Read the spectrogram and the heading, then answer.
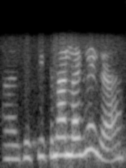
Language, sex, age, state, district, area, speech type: Hindi, female, 60+, Uttar Pradesh, Azamgarh, urban, conversation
